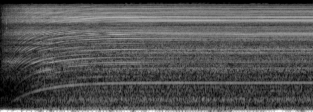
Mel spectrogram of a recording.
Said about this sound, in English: Right, is that blowing on me? That is blowing on you right now. So what would that be for? When you've got a wet Oh, Finger? it's a nail dryer. Oh. Yes. It's for drying your nails.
